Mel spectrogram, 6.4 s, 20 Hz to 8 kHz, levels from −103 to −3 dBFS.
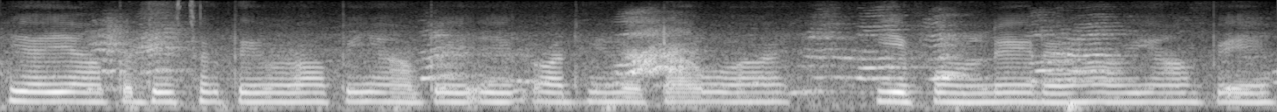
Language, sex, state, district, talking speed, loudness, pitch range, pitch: Hindi, female, Haryana, Rohtak, 215 wpm, -17 LUFS, 205-215 Hz, 210 Hz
